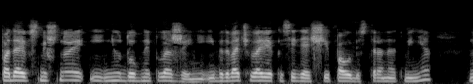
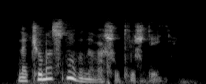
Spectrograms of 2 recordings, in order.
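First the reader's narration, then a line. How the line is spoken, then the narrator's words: Greedy, very quiet question. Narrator (Russian): Он как-то алчно, очень тихо спрашивает у него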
